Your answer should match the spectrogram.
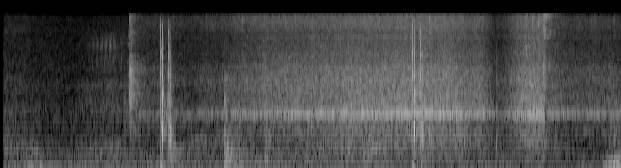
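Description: Horizontal window blinds being raised by their pull cord. The cord runs through the head rail with a steady rushing sound and a faint whine, broken by a few sharp clicks and clacks of the slats and the cord lock; the loudest come about a second and a half in and about four seconds in.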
